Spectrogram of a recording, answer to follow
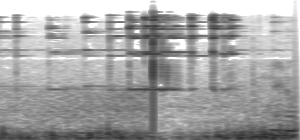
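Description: Small vintage bells on a strand jingling as they are handled. There is a cluster of high ringing tones with a sharper clink about a second in, over a low rumble.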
